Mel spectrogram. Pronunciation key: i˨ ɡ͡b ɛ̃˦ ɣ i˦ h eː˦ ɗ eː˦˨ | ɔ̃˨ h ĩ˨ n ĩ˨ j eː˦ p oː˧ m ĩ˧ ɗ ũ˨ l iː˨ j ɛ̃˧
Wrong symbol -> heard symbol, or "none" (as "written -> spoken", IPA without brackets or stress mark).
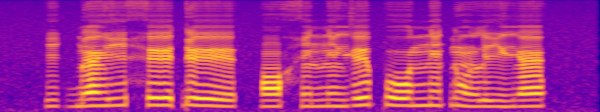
m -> n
